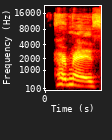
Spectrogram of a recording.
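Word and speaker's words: Hermès: to say it wrong because I'm so bad, Hermes. Hermes, yeah.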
